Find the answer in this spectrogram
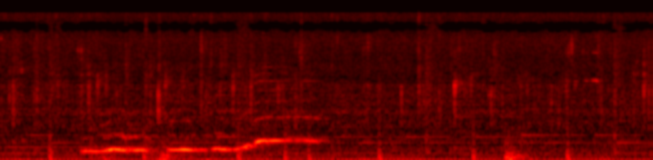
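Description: Sliced onions and ginger-garlic paste frying and sizzling in a wok. A short pitched sound glides upward in pitch about one to two seconds in.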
